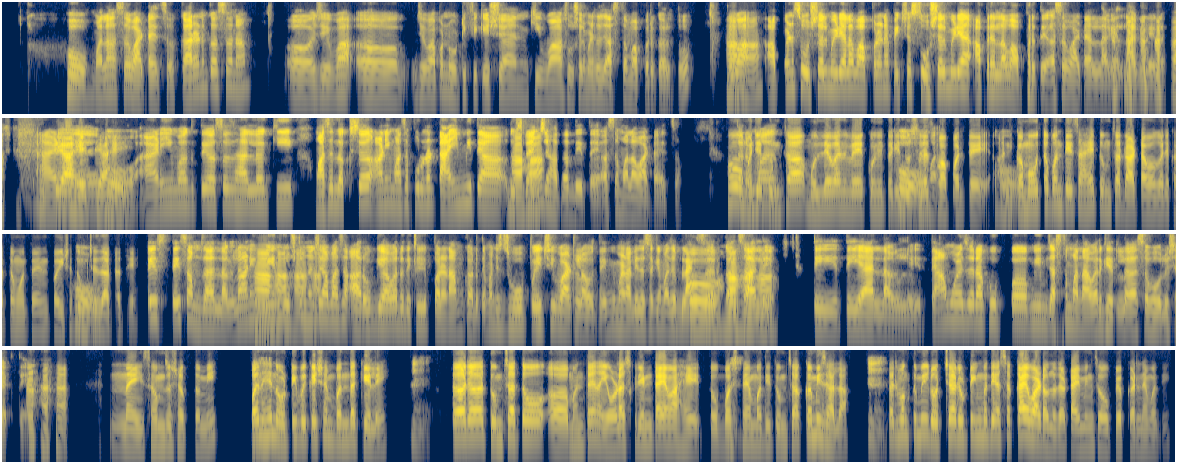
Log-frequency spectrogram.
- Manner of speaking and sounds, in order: other background noise; tapping; laugh; in English: "मेन"; chuckle; in English: "रुटीनमध्ये"
- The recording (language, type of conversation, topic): Marathi, podcast, तुम्ही सूचना बंद केल्यावर तुम्हाला कोणते बदल जाणवले?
